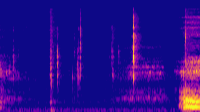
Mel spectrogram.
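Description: A few light clicks and taps of stiff plastic, a clear stamp packet handled against a plastic stencil. The sharpest click comes just after a second in, and a voice begins near the end.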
